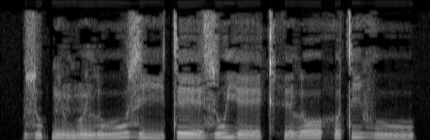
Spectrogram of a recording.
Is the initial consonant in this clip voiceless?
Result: no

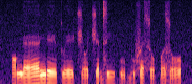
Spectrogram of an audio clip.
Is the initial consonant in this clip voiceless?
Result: no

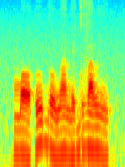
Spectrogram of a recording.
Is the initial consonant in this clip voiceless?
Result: no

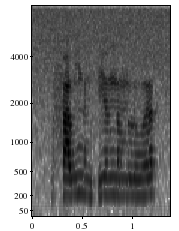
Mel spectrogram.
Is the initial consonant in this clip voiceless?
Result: yes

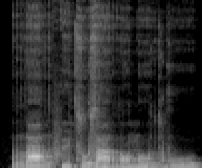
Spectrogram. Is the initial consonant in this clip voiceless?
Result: no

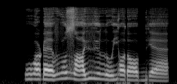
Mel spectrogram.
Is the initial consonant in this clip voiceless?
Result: no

